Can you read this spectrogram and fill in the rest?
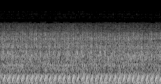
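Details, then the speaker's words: Westinghouse iGen 4200 inverter generator during break-in, about four hours before an oil change; unit has damaged motor mounts and frame-mounted spark arrester housing: smooth, even, super quiet hum with no knocks or misses. "thing is super quiet though i won't even be able to hear it in the rv"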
